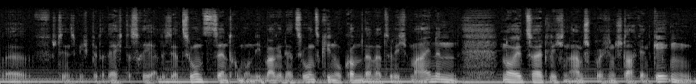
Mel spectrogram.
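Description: A man's voice: low-pitched, vocal fry, noisy background. An actor playing a fussy, long-winded man who stammers through convoluted formal phrases in a radio play.

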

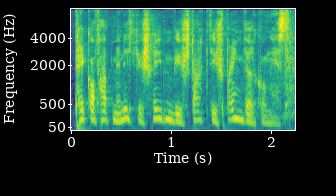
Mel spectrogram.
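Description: An actor playing a tormented revolutionary assassin in a radio play, speaking tensely and repeating himself obsessively. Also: male voice, a little high, expressive, quick pace, a little mellow, husky. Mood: panicked. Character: tormented revolutionary assassin posing as loyal aide. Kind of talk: German radio play acting.

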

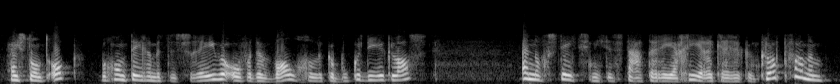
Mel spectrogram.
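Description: An actress playing a dreamy, imaginative, talkative wife in a radio drama, with expressive theatrical delivery. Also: female voice, lowish voice, normal speed. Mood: recounting, indignant. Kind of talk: radio drama monologue and dialogue. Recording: tinny, narrow old radio recording.

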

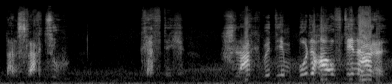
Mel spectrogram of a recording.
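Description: An actor playing a desperate chief inspector and protective husband in a 1970s German radio crime drama, speaking with anguished intensity. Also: male voice, very high voice, steady tone, moderate pace, bright, forceful tone, slightly rough, heavily acted. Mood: urgent, commanding. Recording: noisy 1970s radio play recording.

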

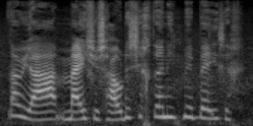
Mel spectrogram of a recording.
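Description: A woman's voice: high voice, moderate pace, fairly bright tone. A woman playing a cocksure young fisherman's son, bossy and teasing, in a Dutch radio play. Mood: bossy, matter-of-fact.

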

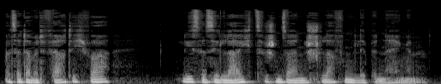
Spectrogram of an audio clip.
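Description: A reflective storyteller, narrates a radio drama in measured, observant literary prose. His voice is on the low side and extremely husky, with a sober delivery. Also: warm tone, no echo. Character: reflective first-person narrator recalling his interrogation.

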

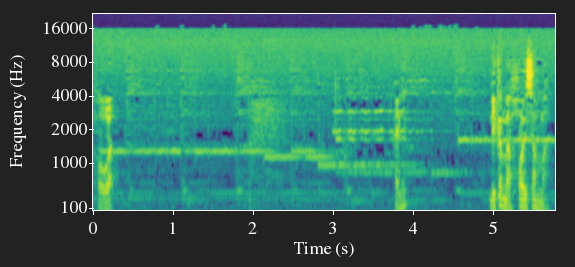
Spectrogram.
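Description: An actor playing an earnest young crown prince in a Cantonese radio drama, speaking in a solemn, formal and measured manner. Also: male voice, medium pitch, over music, lightly acted. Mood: gentle, curious.

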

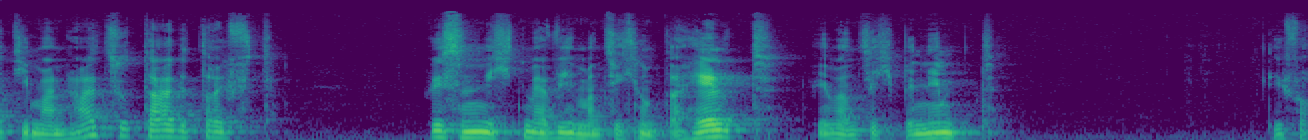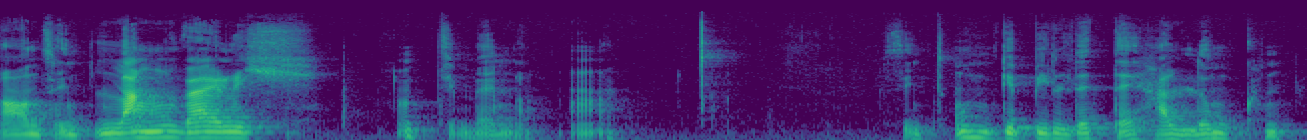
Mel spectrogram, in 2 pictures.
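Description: An actress playing a haughty, sharp-tongued old aunt in a 1960 German radio drama, probing and disdainful, living on her memories. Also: a bass voice.

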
